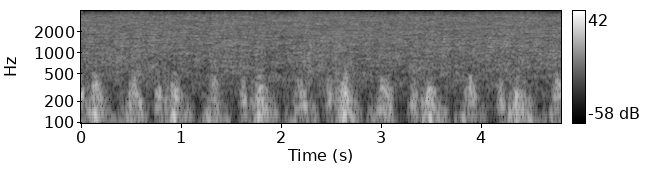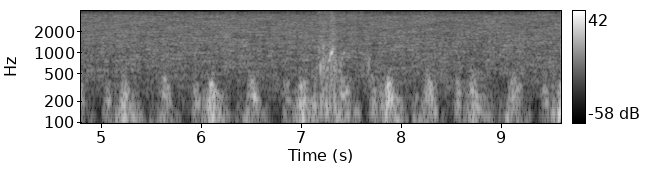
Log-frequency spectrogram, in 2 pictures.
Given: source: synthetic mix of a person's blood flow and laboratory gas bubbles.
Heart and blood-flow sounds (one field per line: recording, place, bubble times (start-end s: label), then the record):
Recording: Doppler ultrasound of blood flow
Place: precordium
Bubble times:
7.09-7.43 s: bubbles
7.65-7.70 s: bubbles
From the record:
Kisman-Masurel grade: 212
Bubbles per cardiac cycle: several, 3 to 8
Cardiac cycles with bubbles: 1 to 10%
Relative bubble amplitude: moderate (0.250 to 0.450)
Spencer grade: 1 (occasional bubble signal discernible with the cardiac motion signal, with majority of cardiac periods free of bubbles)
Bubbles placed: only in the low amplitude regions of the cardiac cycle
